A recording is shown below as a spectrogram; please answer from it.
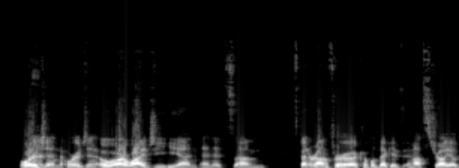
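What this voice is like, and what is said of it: American accent. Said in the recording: “I'm American, you can hear from my accent”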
